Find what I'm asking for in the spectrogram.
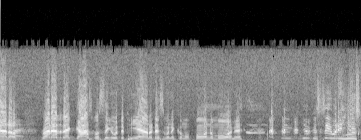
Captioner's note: laughter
